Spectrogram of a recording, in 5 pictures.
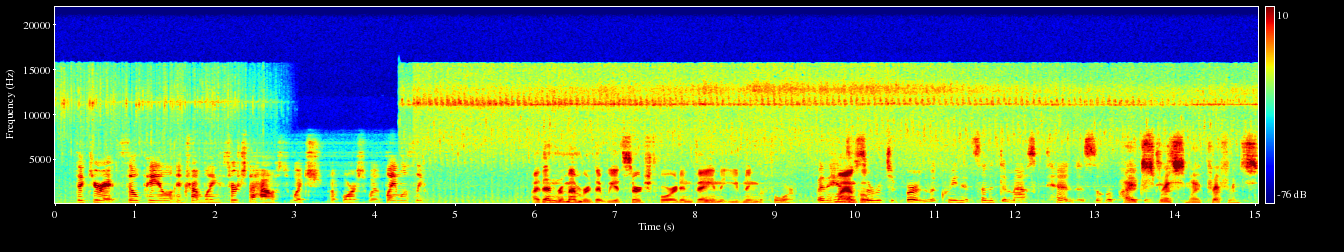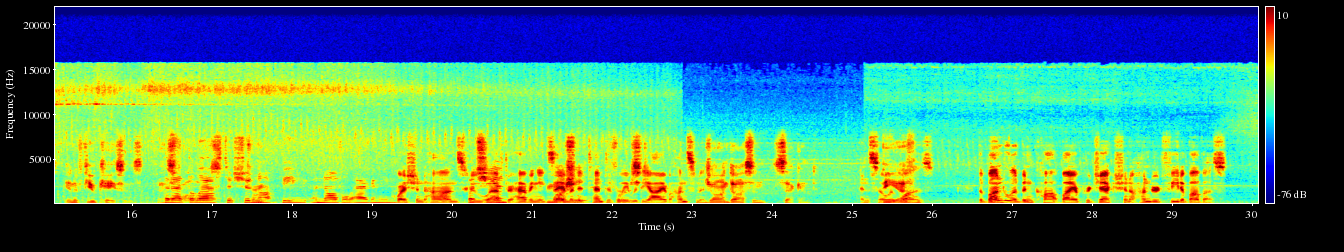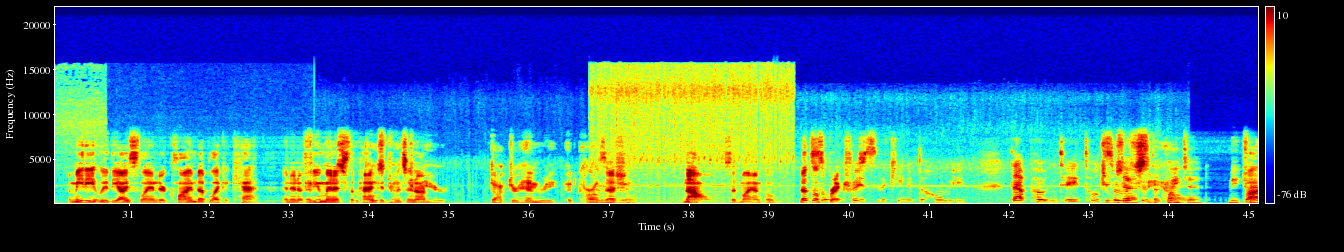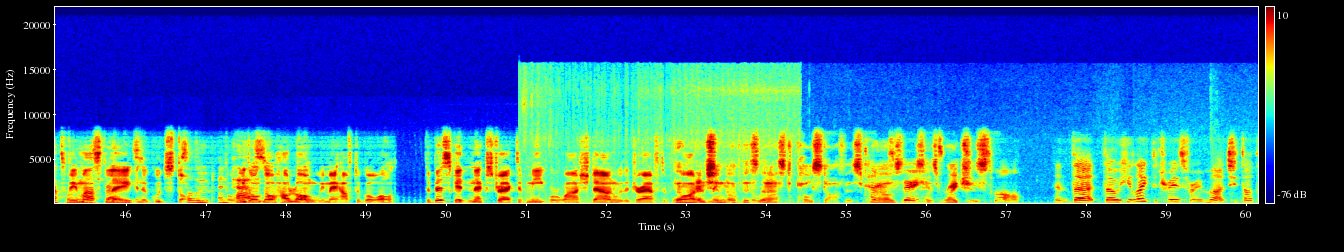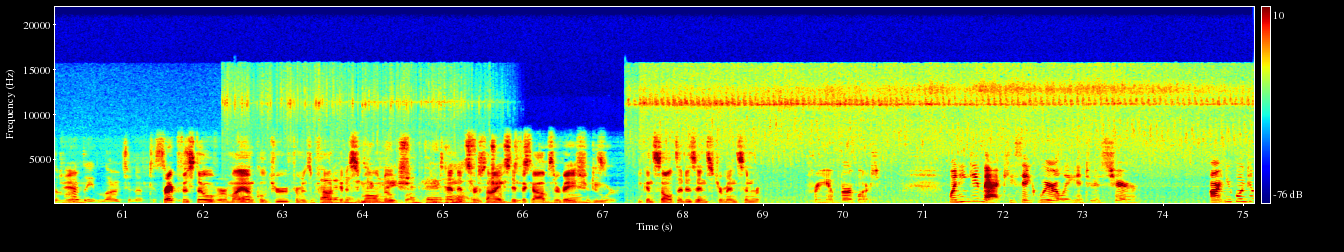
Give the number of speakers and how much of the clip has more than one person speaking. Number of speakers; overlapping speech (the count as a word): five, about 31%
